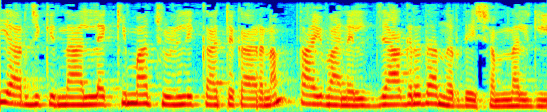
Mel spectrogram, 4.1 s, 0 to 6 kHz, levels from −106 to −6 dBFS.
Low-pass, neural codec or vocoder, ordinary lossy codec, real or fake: 5.4 kHz; none; none; real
